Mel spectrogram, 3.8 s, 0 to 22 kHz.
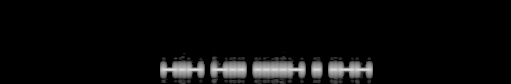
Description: Morse code, heard as a keyed tone, about 37 wpm, 700 Hz. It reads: KD4EW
